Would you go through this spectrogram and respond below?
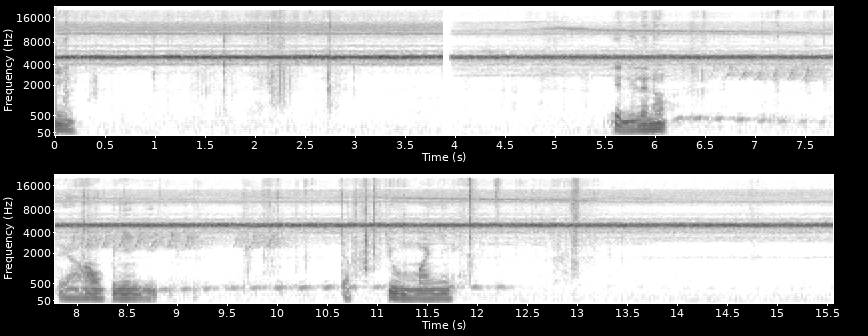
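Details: Cicadas in forest near Atsaphone, Savannakhet, Laos, heard while people hunt them with slingshots: a steady, piercing high-pitched drone running throughout, with brief bursts of a man's voice and a sharp click.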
